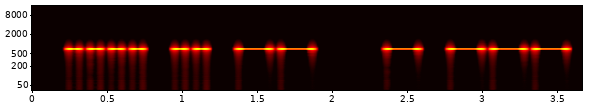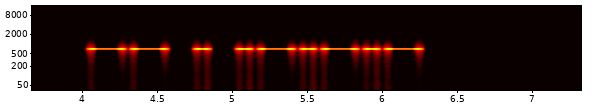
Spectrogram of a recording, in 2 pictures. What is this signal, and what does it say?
Morse code, heard as a keyed tone, about 17 wpm, 700 Hz. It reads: HIM TO ME.
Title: Sentences from Top 1300 Words 17wpm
